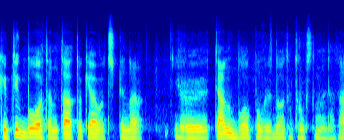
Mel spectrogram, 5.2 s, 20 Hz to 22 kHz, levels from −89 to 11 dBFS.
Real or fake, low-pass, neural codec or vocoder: fake; 14.4 kHz; autoencoder, 48 kHz, 32 numbers a frame, DAC-VAE, trained on Japanese speech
